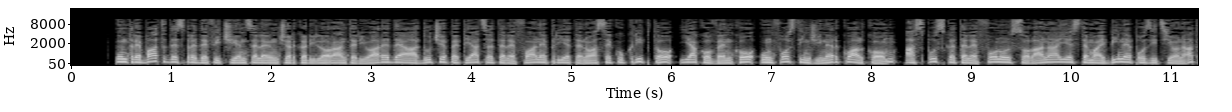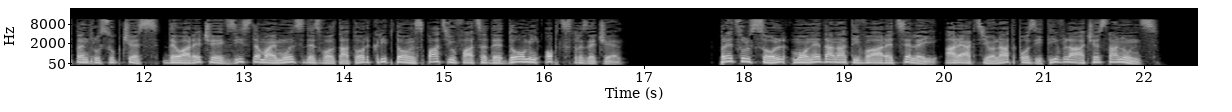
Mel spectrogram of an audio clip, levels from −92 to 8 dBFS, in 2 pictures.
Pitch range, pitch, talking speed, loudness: 115-150 Hz, 130 Hz, 145 wpm, -18 LUFS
